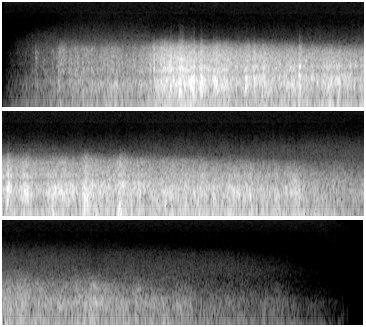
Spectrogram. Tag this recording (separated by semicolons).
boom; distant; field-recording; lightning; rain; rumble; storm; thunder; thunderstorm; weather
